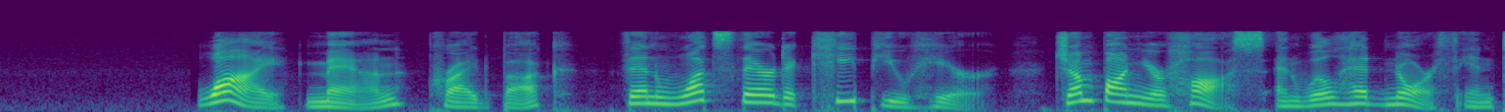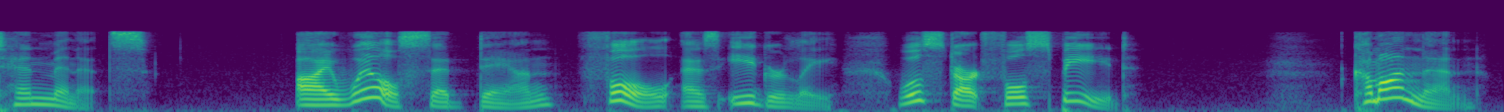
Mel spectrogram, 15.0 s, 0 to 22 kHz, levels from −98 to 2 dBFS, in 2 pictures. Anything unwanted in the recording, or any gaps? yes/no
no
